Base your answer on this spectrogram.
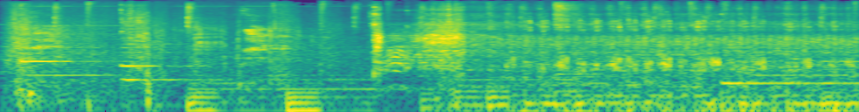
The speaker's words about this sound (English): Why don't you start it up and give us some gas? I'll monitor the diagnostics.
